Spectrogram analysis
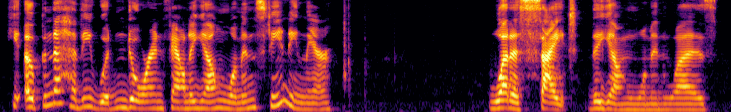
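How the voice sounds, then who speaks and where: A woman's voice: on the low side, normal speed. A middle-aged woman teacher reading a storybook aloud with expression, then explaining its moral to students over a webcam. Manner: expressive and animated. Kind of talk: storybook read-aloud and lesson. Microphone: webcam on a screen share.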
